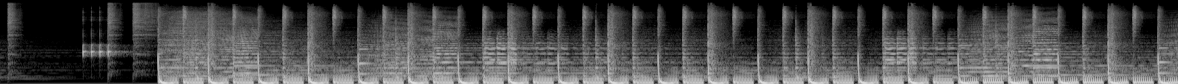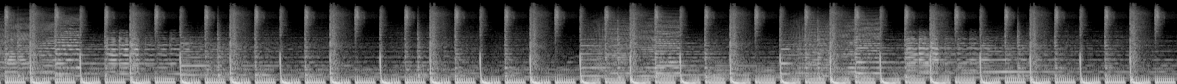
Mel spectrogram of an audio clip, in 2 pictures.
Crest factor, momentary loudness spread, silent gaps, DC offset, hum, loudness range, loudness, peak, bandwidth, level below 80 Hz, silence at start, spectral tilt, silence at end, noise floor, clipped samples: 14 dB; 3 LU; none; under 0.1%; none; 1 LU; -16 LUFS; 0 dBFS; 19 kHz; -18 dBFS; 0.1 s; -5 dB/octave; 0 s; -56 dBFS; under 0.1%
